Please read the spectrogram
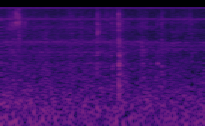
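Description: Faint rustling of a square sheet of paper being folded by hand as a flap is brought over to the centre crease, with a few soft crackles of the paper, two of them about a second in.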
